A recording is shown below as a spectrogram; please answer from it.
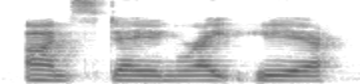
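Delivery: grousing, refusing grumble. Reading a story aloud, voicing the Rat's reply, grumbling. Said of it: "grumbled the Rat".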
